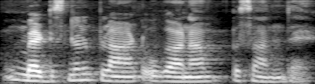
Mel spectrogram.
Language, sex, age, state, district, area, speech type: Punjabi, female, 45-60, Punjab, Gurdaspur, urban, spontaneous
